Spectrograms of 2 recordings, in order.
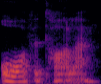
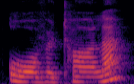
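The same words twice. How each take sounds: First: The word is said with no R sound. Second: A soft R sound is heard in the word. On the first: "jak to powiem bez R" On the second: "tylko on jest wymawiany właśnie tak jak angielskie R w very"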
